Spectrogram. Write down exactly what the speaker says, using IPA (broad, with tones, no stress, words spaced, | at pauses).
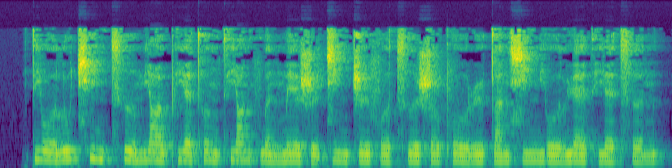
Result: t̪jo˥˨ʊ̯ lu˦t͡ɕʰi˥˨ŋ t͡sʰɹ̩˥˨mjɑ˥˨ʊ̯ pʰjɛ˥˨t̪ʰɤ˥˨ŋ t̪ʰjɑ˦ŋfwə̰˨˩n me˥˨ɪ̯ʂɻ̩˨˩ t͡ɕi˥˨ŋʈ͡ʂɻ̩˦fɤ˨˦ t͡sʰɹ̩˦ ʂɤ˥˨pʰo˥˨ʊ̯ɻɻ̩˥˨t̪a˦n ɕi˦ŋjo˥˨ʊ̯ lɥɛ˥˨ t̪ʰjɛ˥˨t͡sʰə˦n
